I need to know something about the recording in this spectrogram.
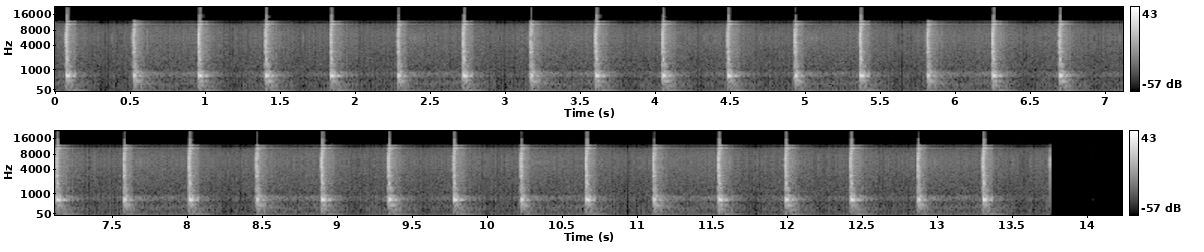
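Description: Steady clock-like ticking, a little over two ticks a second, each tick with a short ringing note; it stops near the end.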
